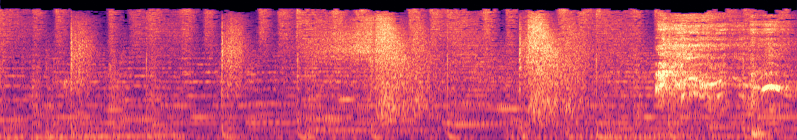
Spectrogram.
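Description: A series of sharp whip cracks snaps out at irregular intervals over a dense, continuous musical backdrop, loud, with a bright burst of cracks near the end. No one speaks.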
